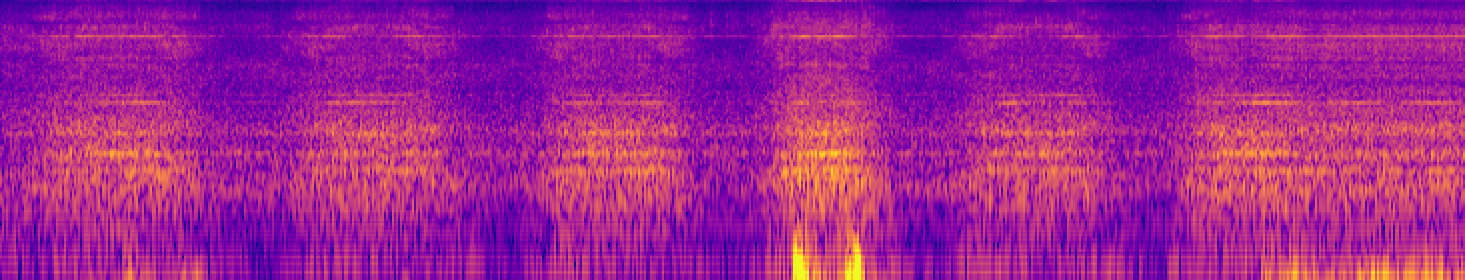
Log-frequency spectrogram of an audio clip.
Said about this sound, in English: Now you can hear me switch on the vacuum and vacuum the carpet.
